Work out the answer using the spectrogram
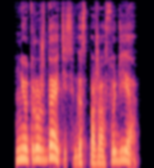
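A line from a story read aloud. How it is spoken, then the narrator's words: Deep bass goblin voice. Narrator (Russian): пробасил гоблин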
